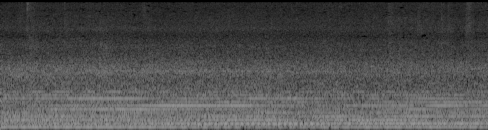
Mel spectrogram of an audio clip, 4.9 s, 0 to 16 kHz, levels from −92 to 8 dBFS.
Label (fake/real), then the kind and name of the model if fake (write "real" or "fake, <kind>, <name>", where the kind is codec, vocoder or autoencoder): real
